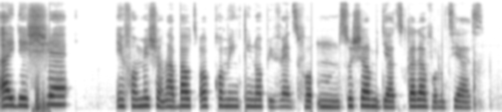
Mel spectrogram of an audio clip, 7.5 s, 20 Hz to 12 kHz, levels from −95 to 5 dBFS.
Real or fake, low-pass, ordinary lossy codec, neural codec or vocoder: real; 10.8 kHz; none; none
